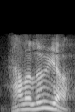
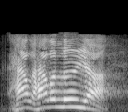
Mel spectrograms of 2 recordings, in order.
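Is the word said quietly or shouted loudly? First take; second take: quietly; shouted. First: The word is said softly, without shouting. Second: The word is shouted out loudly. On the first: The praise is held back. The speaker calls it wrong. "that's not shouting" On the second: The praise is given freely. The speaker calls it right. "So finally I started"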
